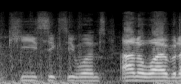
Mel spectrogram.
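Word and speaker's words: Ki-61: I do know that the Ki 61s are actually pronounced the key 61s I don't know why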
